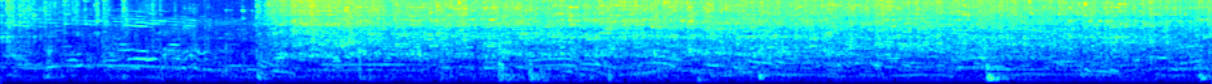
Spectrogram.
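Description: Faint voices of people talking at a distance, with a steady background hiss that comes up about a second in; no clear sound from the play equipment.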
